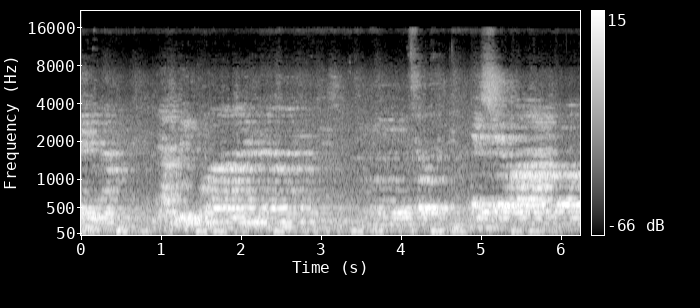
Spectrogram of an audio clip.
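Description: Mixed youth choir of girls' and boys' voices singing together in parts, holding sustained chords.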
